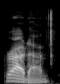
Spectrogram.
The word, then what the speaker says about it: Groudon: Yeah, but I do have Kroger, and I have Groudon. And Groudon. Come on, say it right. Groudon.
